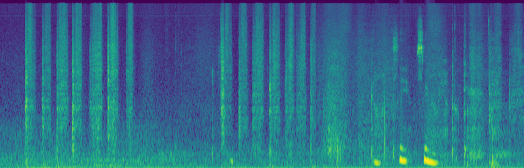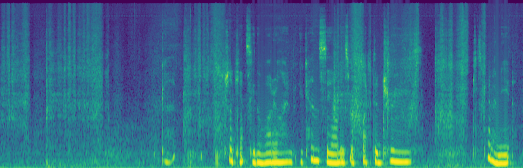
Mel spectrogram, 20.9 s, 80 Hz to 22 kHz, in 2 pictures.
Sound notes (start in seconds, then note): 0.3 scratching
